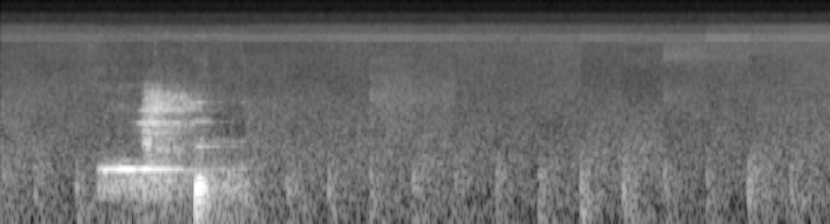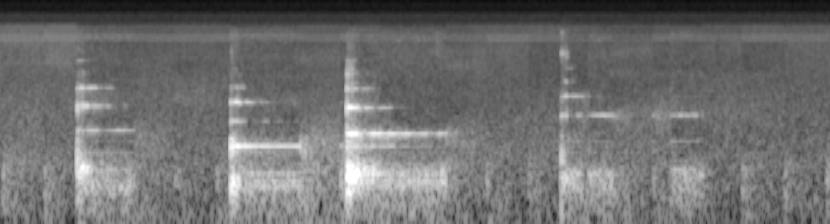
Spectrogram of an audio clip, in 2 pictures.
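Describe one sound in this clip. Crystal singing bowls are struck and ring out with clear, fading tones, heard through an online call.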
